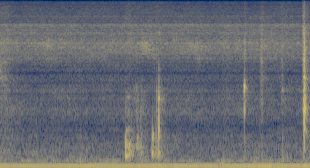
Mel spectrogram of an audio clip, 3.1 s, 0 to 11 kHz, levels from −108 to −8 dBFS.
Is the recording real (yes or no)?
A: no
